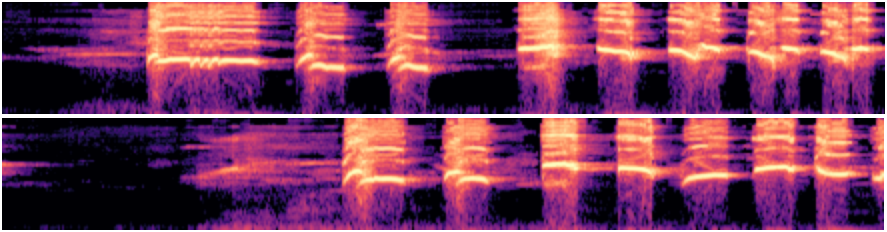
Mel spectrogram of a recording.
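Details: Relaxed white-rumped shama singing to draw a reply from another shama; clear whistled notes, several slurring downward, delivered in quick runs of about three per second with a pause midway.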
